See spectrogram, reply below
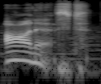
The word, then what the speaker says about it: honest: 但是在有一些元音前面呢， H 是不发音的，这就属于特殊情况了。比如 Honest 就字母 O 前面，是不是它表示的是诚实的意思。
